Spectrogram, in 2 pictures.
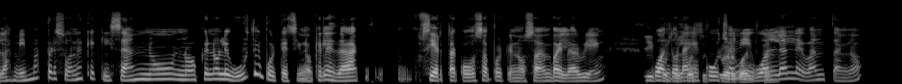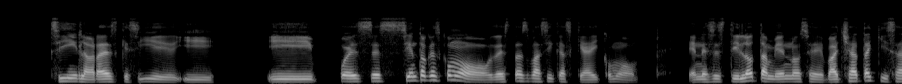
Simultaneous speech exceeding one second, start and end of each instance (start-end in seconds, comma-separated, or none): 6.5-7.8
